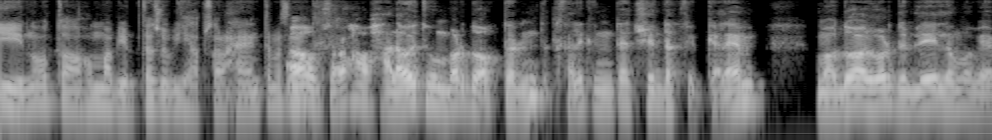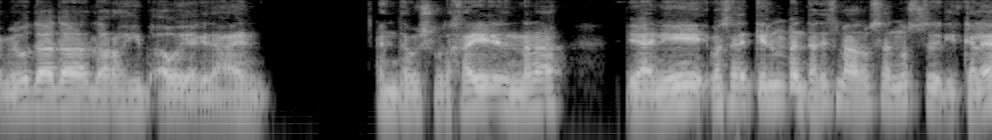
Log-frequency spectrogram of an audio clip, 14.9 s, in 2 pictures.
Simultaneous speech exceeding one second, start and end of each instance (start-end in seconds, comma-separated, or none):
none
